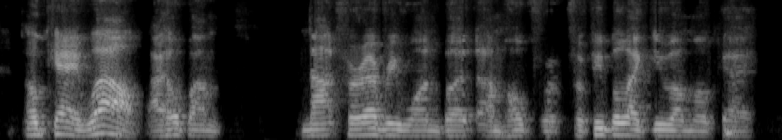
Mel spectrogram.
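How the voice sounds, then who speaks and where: A man speaks at a moderate pace with a Brooklyn accent, his medium-pitched voice carrying a bright, sharp tone. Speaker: exam prep coach. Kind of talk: interview. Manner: animated.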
